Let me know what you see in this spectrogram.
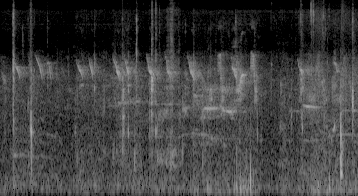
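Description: Birds chirping over and over in short, high, falling chirps, mixed with the lip-smacking and chewing clicks of people eating with their hands.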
